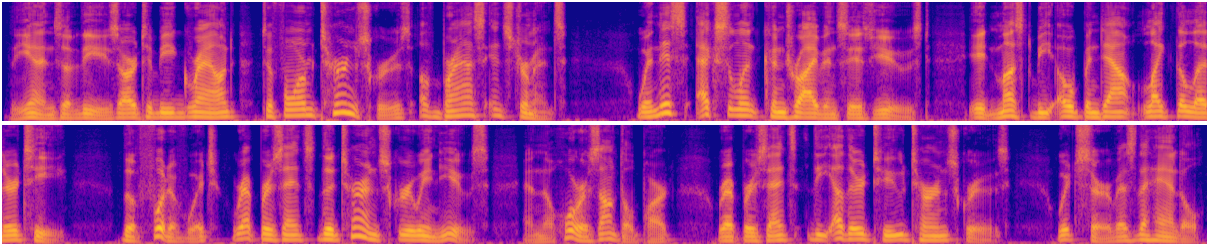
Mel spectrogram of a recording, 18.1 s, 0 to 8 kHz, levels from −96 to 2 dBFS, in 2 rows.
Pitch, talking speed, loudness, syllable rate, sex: 115 Hz, 175 wpm, -20 LUFS, 5.1 syllables/s, male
